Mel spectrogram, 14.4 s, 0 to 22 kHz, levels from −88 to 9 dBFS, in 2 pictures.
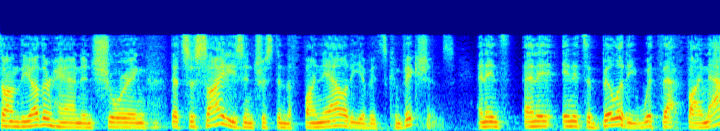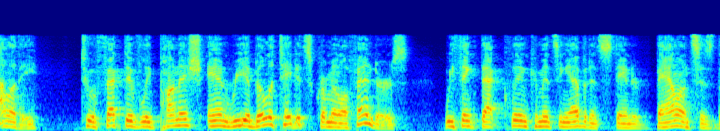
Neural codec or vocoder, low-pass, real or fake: codec, 16 kHz, 0.4 kbps, LongCat-Audio-Codec; 7.2 kHz; fake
